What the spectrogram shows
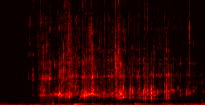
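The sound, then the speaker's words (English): Maker's Mark whiskey pours into a cup in a steady, gurgling trickle with bright splashing and dripping, a sustained liquid sound lasting a couple of seconds with no talking over it. “Absolutely, got a little Maker's Mark in the cup.”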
